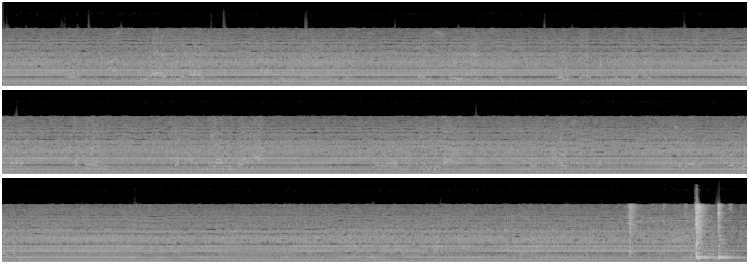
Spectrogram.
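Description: Steady electrical mains hum, a buzz with many overtones, holding unchanged throughout. A few sharp clicks come near the end.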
